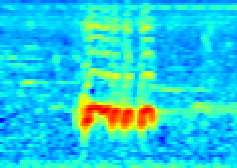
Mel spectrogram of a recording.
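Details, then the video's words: Zebra dove song prized by collectors: a brief cooing phrase of about four soft, hollow notes in quick succession, the first drawn out, over faint low background hum. "Suara Merdu Burung Perkutut"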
